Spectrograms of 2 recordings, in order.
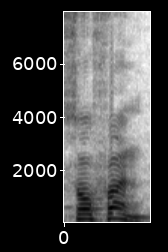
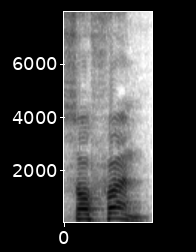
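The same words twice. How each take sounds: Both takes have the same delivery.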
